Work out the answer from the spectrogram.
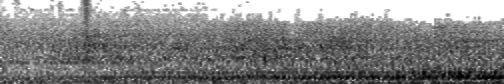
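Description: Car engine running steadily as heard inside the cabin, growing gradually louder, with a brief click about a second in.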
